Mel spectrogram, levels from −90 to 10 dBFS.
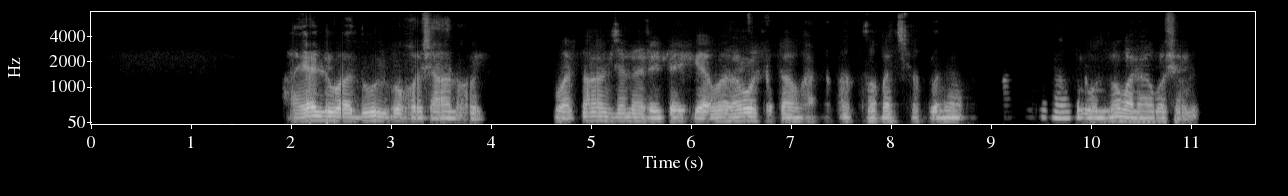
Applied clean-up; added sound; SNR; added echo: neural mask model Resemble Enhance denoiser.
